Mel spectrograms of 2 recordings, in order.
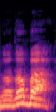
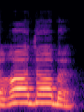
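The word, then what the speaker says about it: غَضَب: Be be bukan gadoba tapi gadob.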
